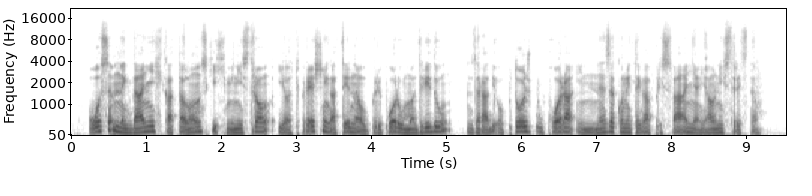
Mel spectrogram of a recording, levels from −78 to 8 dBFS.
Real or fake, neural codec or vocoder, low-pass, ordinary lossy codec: real; none; 19.8 kHz; MP3, 96 kbps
